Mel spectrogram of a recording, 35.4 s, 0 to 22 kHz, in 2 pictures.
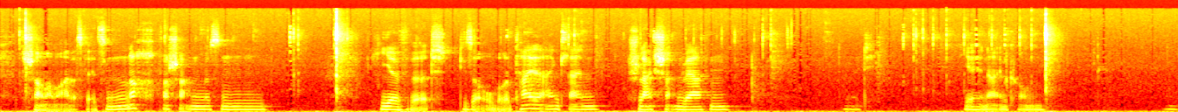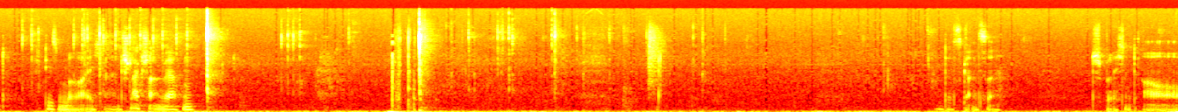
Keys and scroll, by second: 1.6 alt+scroll down 1, 2.5 alt+scroll up 1, 5.3 alt+scroll up 1, 9.9 alt+scroll up 1, 22.5 alt+scroll down 1, 23.9 ctrl+BackSpace, 24.4 ctrl+d, 24.8 alt+scroll down 1, 26.6 alt+scroll down 1, 28.2 alt+scroll down 1, 31.0 alt+scroll up 1, 31.6-32.0 alt+scroll up 2.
